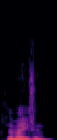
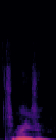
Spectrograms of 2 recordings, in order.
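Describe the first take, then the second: First: Deflated. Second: Said in the usual way. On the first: Real, not acted. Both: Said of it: "I'm broken".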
